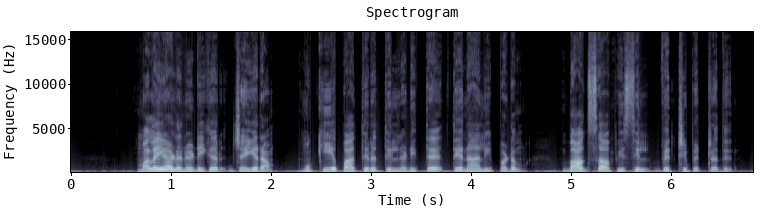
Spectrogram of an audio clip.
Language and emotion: Tamil, neutral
